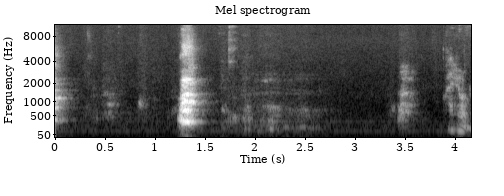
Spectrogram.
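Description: A dog indoors lets out one loud, sharp bark close by, then the room falls mostly quiet, with a few faint scattered sounds and a couple of soft noises near the end.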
